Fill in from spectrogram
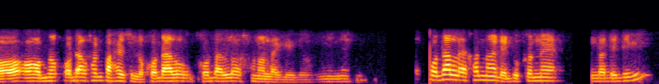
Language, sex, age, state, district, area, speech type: Assamese, male, 45-60, Assam, Goalpara, urban, conversation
